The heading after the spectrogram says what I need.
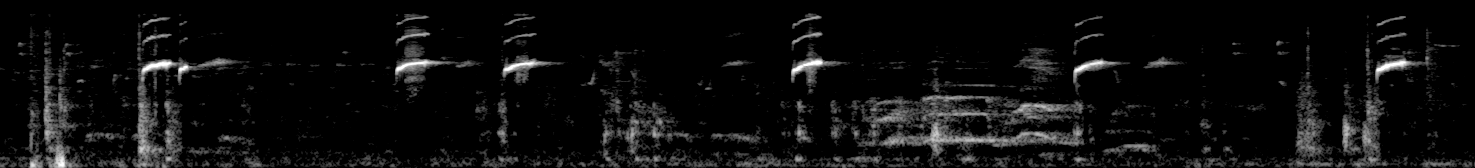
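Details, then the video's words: Calling female canary, used to lure a male into breeding condition; a series of sharp upswept whistled notes repeats at irregular intervals, with a brief soft warble in the middle. "PANCINGAN KENARI BETINA MEMANGGIL JANTAN"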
